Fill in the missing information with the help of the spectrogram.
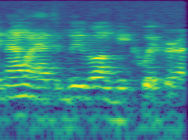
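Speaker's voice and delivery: rushing the words out. Real, not acted. Speaker racing the clock on his story, talking fast. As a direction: hurry it along, clipping through. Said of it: "I know, start talking faster".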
